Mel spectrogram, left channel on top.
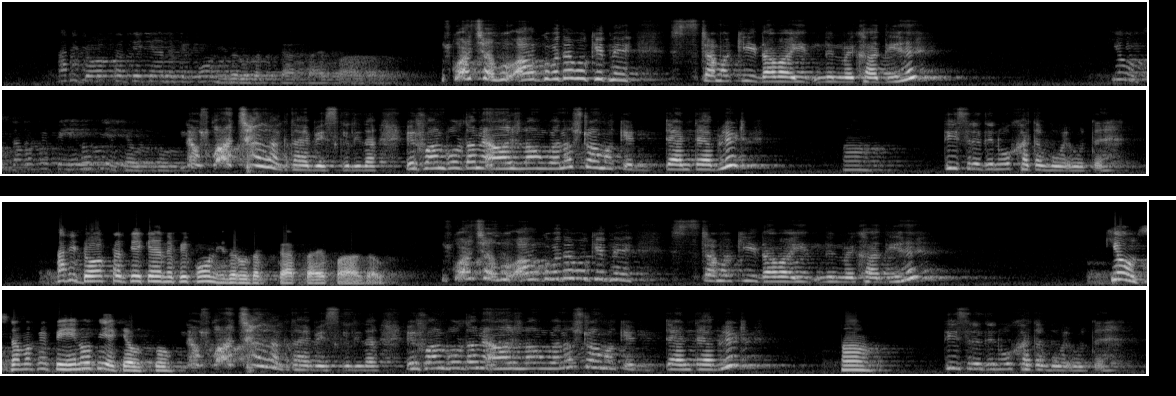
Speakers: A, on the right (about 60°); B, on the left (about 25°).
A: ارے ڈاکٹر کے کہنے پہ کون ادھر ادھر کہتا ہے پاگل
B: اس کو اچھا وہ آپ کو پتا وہ کتنے اسٹمک کی دوائی دن میں کھاتی ہیں
A: کیوں اسٹمک میں پین ہوتی ہے کیا اس کو
B: نہیں اس کو اچھا لگتا ہے بیسکلی د عرفان بولتا ہے میں آج لاؤں گا نا اسٹامک کے ٹین ٹبلٹ
A: ہاں
B: تیسرے دن وہ ختم ہوئے ہوتے ہیں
